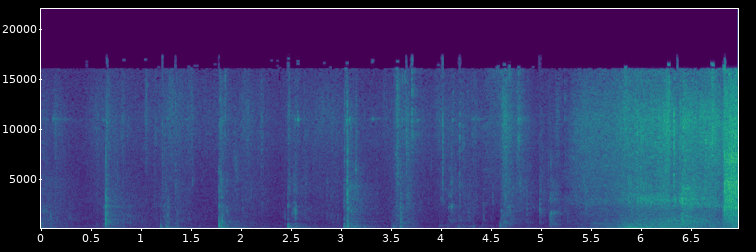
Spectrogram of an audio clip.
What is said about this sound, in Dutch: Doen we eventjes de deur open.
